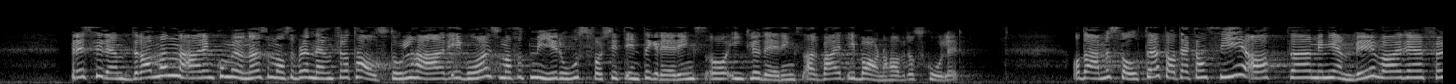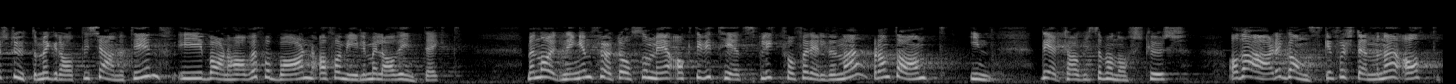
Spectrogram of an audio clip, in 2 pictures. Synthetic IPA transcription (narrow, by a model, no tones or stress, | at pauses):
pʰɾɛsɪd̪ɛnt̪̚d̪ɾɑmːənæɾɛːnkʊmʉːnəsɔmɔsːɔblɛːnɛʋnt̪fɾɑt̪ʰɑːlst̪uːln̩hæːɾɪɡoːɾsɔmhɑɾfɔt̪ːmyːəɾuːsfɔʂɪt̪ɪnt̪əɡɾeːɾɪŋsɔʔɪŋklʉd̪eːɾɪŋsɑɾbæɪd̪ɪbɑːɳəhɑːʋəɾɔskuːlə̰ɾ | ʔɔd̪ææɾmɛːst̪ɔlt̪ət̪ɑt̪jæɪkɑnsiːɑt̪mɪnjɛmːbyːʋɑɾfœʂʈʉːt̪əmɛɡɾɑːt̪ɪsçæːɳət̪ʰiːd̪ɪbɑːɳəhɑːʋəfɔɾbɑːɳɑʋfɑmiːlɪjəmɛlɑːʋɪnt̪ɛkt̪ | mɛnɔɾd̪nɪŋənføːʈəɔsɔmɛʔɑkt̪ɪʋɪt̪ʰeːt̪spʰlɪk̚t̪fɔɾfɔɾɛld̪ɾənəblɑnt̪ɑːnt̪ɪnd̪eːlt̪ʰɑːɡəlsəpɔnɔʂkʰːʉːʂ | ʔɔd̪ɑæɖɛɡɑnskəfɔʂʈɛmːənəʔɑt̪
